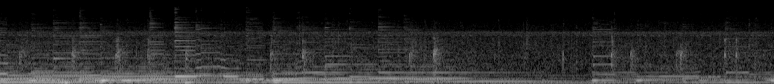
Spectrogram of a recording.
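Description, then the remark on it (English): Gentle summer rain falls steadily, with scattered droplet taps and a soft hiss, over a low, sustained humming drone. No one speaks. “You just can't keep the rain out of your head, even if you wear a hat or you stay indoors.”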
